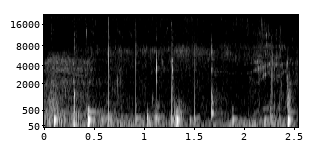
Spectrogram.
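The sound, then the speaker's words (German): Handling of a water bottle as it is opened and drunk from: a string of sharp plastic clicks and crinkles with soft low gulping thumps as someone drinks, fairly quiet, with no talking. “Wenn ich mir hier jetzt etwas lautstark eine Flasche Wasser aufmache und auch einen Schluck trinken muss, tatsächlich eine Sekunde.”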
